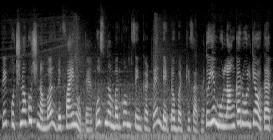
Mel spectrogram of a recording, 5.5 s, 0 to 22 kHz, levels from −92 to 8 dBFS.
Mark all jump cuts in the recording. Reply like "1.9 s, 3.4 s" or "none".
1.9 s, 3.9 s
